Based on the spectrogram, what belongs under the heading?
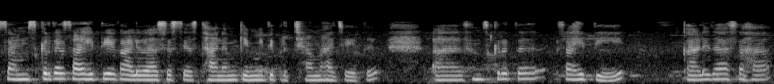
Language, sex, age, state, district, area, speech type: Sanskrit, female, 18-30, Kerala, Thiruvananthapuram, urban, spontaneous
